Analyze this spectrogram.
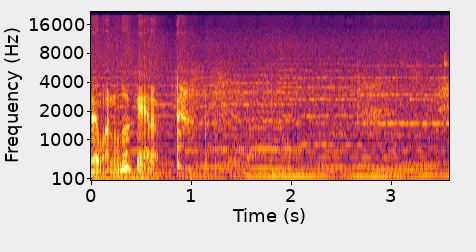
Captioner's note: chuckles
